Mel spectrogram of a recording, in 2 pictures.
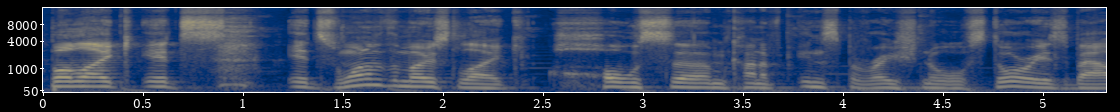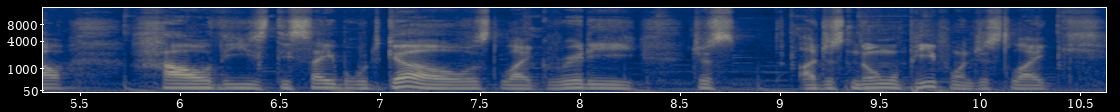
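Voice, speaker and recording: Guy on a podcast, normal pitch, halting explainer, bit of music behind him. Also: darkish tone. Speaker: podcast co-host. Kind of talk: casual podcast chat.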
